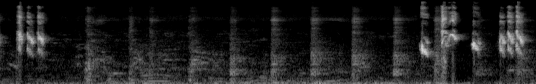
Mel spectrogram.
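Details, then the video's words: Orange-headed thrush song for tutoring other birds: a brief warbled burst at the start, a quiet gap with soft clicks and low hum, then several loud chattering phrases near the end. "MP 3 MASTERAN ANIS MERAH MACET BUNYI"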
